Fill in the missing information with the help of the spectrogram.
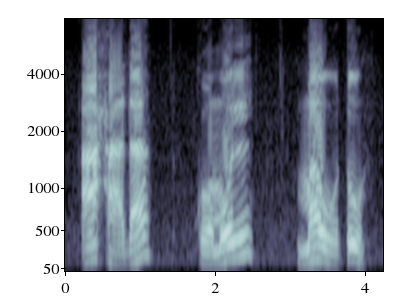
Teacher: वाव लीन है, मीम को लंबा नहीं करेंगे, लीन को लंबा नहीं करते।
